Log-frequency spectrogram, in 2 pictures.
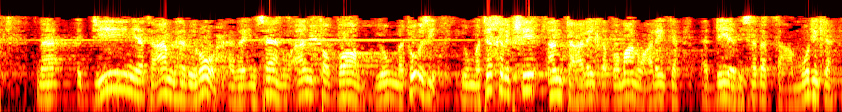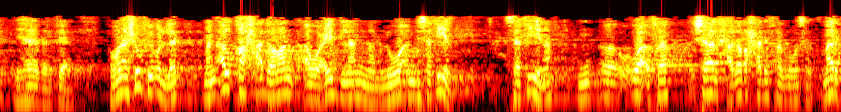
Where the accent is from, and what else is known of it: Egypt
